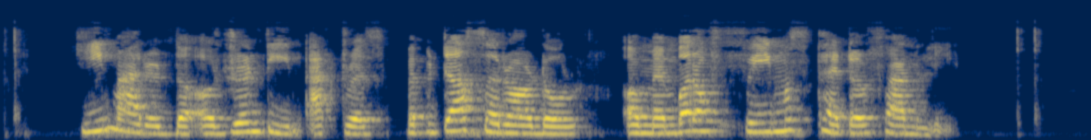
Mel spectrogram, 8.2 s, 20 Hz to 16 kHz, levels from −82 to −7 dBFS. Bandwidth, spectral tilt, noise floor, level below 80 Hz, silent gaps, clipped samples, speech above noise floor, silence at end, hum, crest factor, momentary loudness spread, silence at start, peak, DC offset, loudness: 8 kHz; -4.5 dB/octave; -49 dBFS; -68 dBFS; none; under 0.1%; 32 dB; 1.05 s; none; 16 dB; 10 LU; 0.1 s; -2 dBFS; under 0.1%; -17 LUFS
